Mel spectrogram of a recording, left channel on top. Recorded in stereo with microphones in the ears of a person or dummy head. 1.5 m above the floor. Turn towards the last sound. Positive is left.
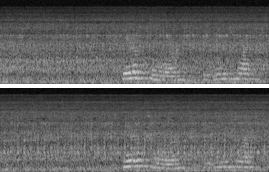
turn(degrees=50)  # may be behind; listen again after turning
